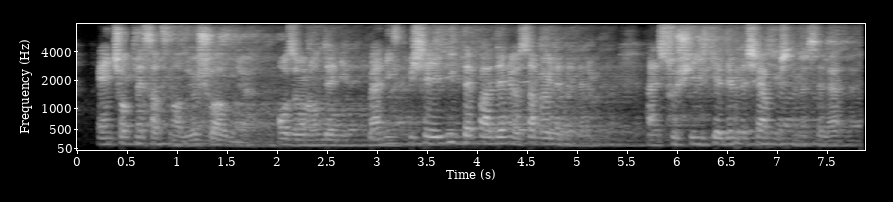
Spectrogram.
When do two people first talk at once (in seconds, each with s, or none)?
none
